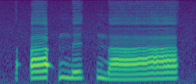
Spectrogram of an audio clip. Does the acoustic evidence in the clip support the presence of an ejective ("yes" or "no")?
no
